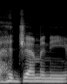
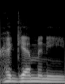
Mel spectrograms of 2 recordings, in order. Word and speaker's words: hegemony: the season finale uh hegemony or hegemony depending on how you prefer to pronounce it the Gorn have been referred to their government as the Gorn hegemony or the Gorn hegemony depending again on how you want to pronounce it which uh you know American or British but yeah this could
